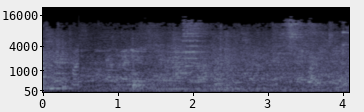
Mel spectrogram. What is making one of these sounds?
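Diners chatter in a busy room.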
